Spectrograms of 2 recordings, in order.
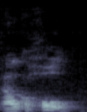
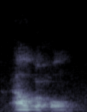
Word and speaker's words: alcohol: It's alcohol, so it's a H sound, it's not a G sound. alcohol, right?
